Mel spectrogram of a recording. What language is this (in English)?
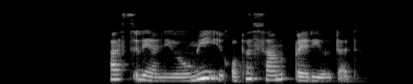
Georgian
